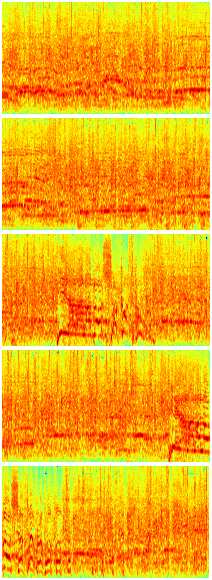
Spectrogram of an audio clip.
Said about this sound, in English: Good God, we got to take a moment right now and praise him. You ought to lift up your voice and clap your hands unto God.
